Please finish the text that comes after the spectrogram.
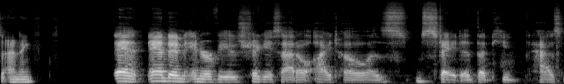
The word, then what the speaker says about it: Itoi: I think it is a toy. Yeah, Itoi.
